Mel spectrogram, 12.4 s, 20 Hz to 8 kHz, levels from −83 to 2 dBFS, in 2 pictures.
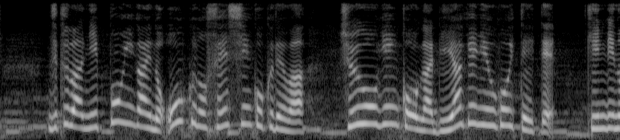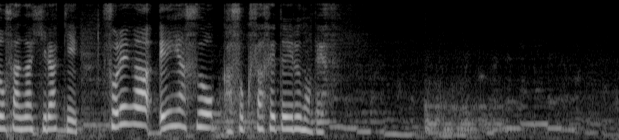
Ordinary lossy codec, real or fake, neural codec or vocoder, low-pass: none; fake; autoencoder, 48 kHz, 32 numbers a frame, DAC-VAE, trained on Japanese speech; 7.2 kHz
